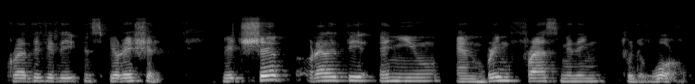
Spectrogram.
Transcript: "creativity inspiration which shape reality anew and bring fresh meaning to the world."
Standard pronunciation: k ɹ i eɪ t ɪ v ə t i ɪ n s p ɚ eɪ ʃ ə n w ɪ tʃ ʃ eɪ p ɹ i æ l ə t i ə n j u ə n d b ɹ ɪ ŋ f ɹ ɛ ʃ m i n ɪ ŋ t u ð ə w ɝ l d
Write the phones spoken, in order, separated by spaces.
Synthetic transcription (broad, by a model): k ɹ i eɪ t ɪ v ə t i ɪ n s p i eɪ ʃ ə n w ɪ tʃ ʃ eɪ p ɹ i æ l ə t i ə n j u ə n b ɹ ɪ ŋ f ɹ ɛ s m i n ɪ ŋ t u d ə w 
